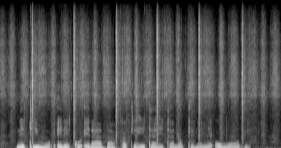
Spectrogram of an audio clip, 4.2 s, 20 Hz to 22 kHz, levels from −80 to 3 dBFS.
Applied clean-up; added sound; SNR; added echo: none; Rattle (instrument); 8 dB; none.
